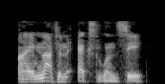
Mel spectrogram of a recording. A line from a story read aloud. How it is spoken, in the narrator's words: snapped the priest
